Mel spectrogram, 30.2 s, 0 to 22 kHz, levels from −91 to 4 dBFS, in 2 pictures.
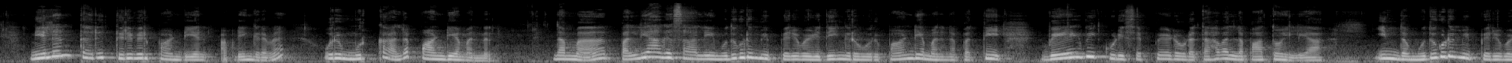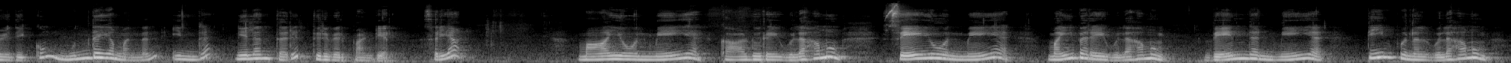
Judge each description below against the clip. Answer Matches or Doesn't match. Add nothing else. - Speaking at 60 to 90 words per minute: Matches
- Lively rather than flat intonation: Matches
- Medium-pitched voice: Matches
